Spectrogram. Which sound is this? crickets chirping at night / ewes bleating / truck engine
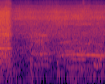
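ewes bleating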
